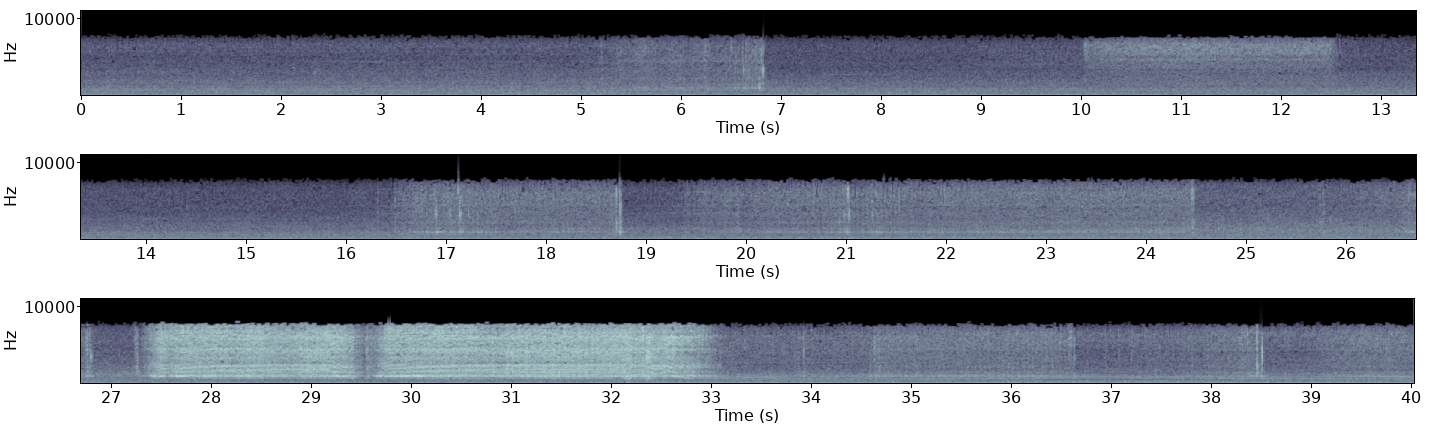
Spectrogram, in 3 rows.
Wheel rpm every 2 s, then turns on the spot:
0, 0, 10, 10, 0, 0, 0, 0, 10, 10, 20, 20, 10, 30, 120, 150, 50, 10, 10, 10.
6-8 16-26 34-36 38-40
